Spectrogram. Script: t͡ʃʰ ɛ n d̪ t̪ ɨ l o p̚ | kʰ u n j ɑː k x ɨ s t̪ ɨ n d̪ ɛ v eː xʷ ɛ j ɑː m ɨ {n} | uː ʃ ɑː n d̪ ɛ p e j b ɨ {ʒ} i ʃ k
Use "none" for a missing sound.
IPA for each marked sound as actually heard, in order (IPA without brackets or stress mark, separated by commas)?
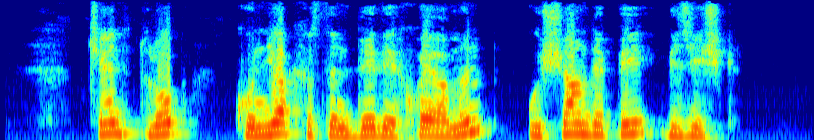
n, z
